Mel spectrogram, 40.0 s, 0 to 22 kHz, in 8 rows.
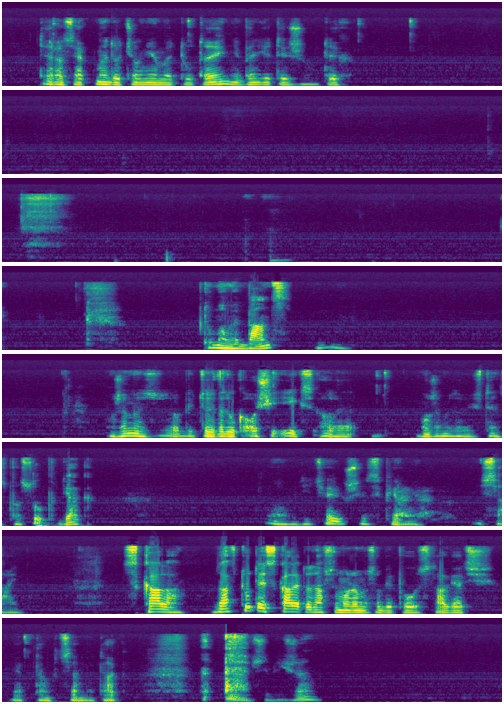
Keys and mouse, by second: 0.5-1.9 drag, 3.4 click, 22.6-23.8 drag, 33.2-35.2 drag, 37.9-40.0 drag.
